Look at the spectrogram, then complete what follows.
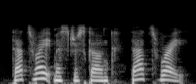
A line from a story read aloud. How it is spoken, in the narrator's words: said Mr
